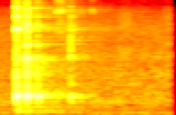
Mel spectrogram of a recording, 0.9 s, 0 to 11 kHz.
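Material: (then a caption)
Dried fruit. Completely dry dates, unlike a sticky earlier batch, are dropped into a jar, giving a couple of quick, knocking clinks. The clicks are bright and short, with a mid-pitched ring near 570 Hz that fades almost at once, followed by a faint second tap.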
